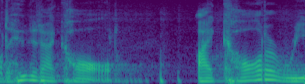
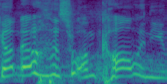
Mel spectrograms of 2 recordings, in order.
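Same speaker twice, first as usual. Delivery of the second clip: nervous laugh; 5 dB louder, faster than usual. Retold or imitated. Retelling a nervous call to lawyer.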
